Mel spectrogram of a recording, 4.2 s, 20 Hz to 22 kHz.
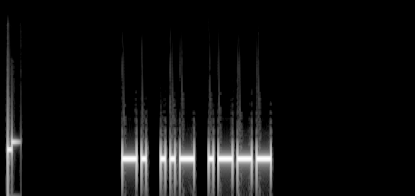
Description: Morse code, heard as a keyed tone, about 25 wpm, 700 Hz. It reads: NUJ
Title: USA Call Sign Postfixes - 3 Letters 25wpm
